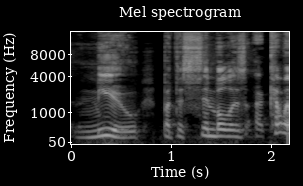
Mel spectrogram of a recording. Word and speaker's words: mu: It's a Greek letter pronounced mu, but the symbol is kind of like a U with a long tail in the front.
